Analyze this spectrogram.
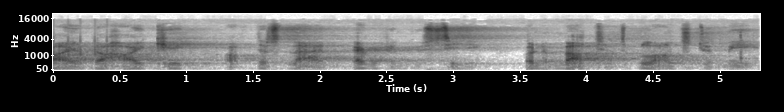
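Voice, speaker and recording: A man uses a raspy, put-on character voice with a sinister tone, and a clear echo surrounds it. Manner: regal, sinister, courteous.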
